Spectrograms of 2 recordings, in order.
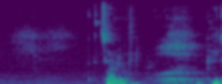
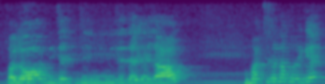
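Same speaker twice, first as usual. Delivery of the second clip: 1 coaxing the cat; 5 semitones higher, 4 dB louder than usual. Real, not acted. Shooing cat to its bed.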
